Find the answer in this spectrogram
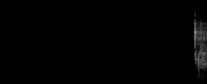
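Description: Near silence: faint room tone, with a man's voice starting to speak right at the end.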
